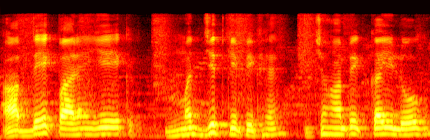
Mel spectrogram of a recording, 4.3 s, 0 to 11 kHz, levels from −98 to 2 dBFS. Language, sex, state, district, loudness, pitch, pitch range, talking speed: Hindi, male, Madhya Pradesh, Katni, -17 LUFS, 145 Hz, 135-155 Hz, 210 wpm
